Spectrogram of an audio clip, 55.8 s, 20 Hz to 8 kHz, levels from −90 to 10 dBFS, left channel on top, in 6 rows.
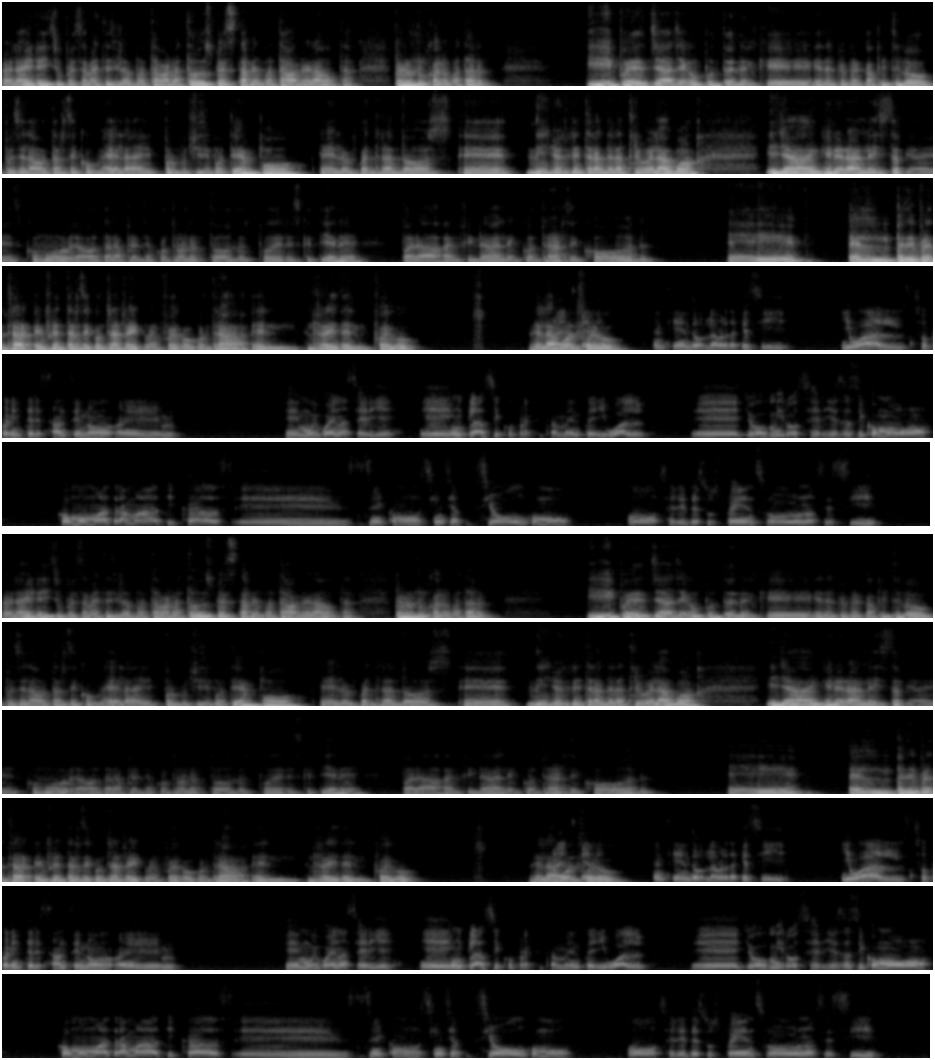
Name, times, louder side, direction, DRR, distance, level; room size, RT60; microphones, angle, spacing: voice 1, 0.0-4.9 5.9-22.2 22.6-25.1 25.9-26.7 27.1-32.1 33.2-34.1, left 4 dB, 70° left, 0.4 m, -32 dB
voice 2, 33.4-34.0 34.4-35.8 36.3-39.0 40.1-43.7 44.1-46.5 47.1-52.2 52.8-55.3, right 1 dB, 5° right, 0.5 m, -43 dB
6.2 x 3.0 x 2.6 m
head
